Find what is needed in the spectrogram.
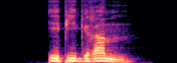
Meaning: epigram
- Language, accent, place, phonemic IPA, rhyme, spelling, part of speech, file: German, Germany, Berlin, /epiˈɡʁam/, -am, Epigramm, noun, De-Epigramm.ogg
